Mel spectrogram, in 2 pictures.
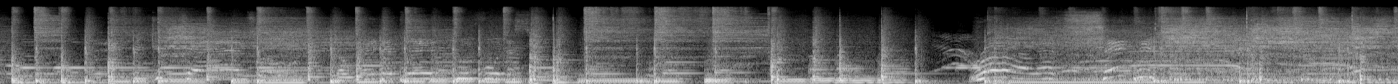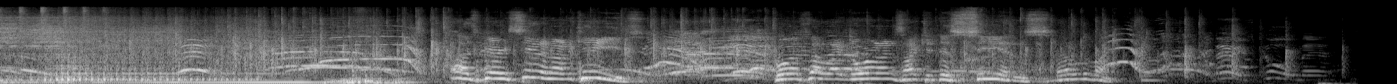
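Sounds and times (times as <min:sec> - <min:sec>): rapid drum strikes: 0:00.0 - 0:18.8
live band playing: 0:00.0 - 0:20.6
held final chord: 0:09.7 - 0:18.1.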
